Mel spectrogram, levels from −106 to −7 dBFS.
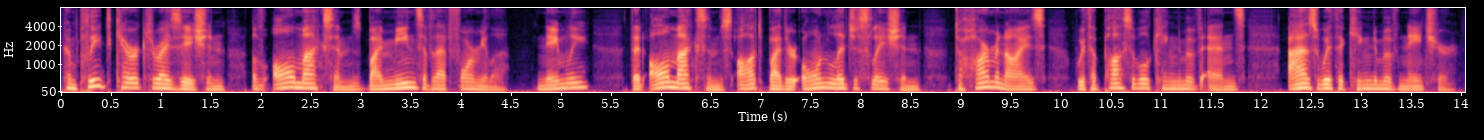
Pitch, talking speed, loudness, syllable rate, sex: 130 Hz, 145 wpm, -20 LUFS, 4.9 syllables/s, male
